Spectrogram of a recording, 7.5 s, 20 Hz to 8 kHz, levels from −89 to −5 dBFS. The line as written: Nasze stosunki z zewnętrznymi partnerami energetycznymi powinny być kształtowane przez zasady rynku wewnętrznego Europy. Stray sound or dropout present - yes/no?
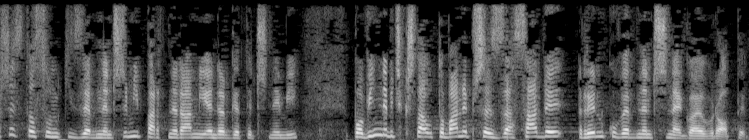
no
